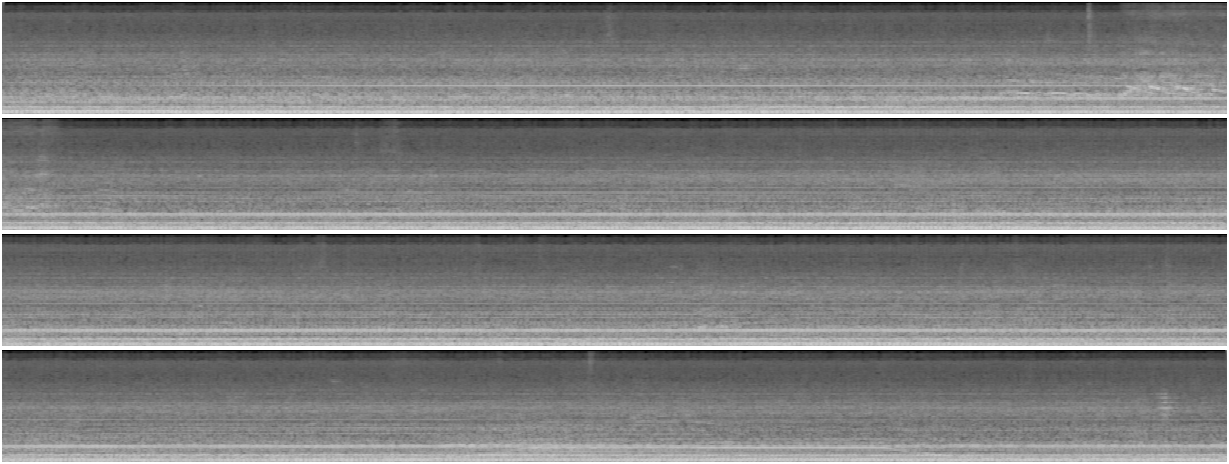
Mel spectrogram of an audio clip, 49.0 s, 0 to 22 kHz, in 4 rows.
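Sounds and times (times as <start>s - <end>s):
steady high tone: 7.7s - 12.9s.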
